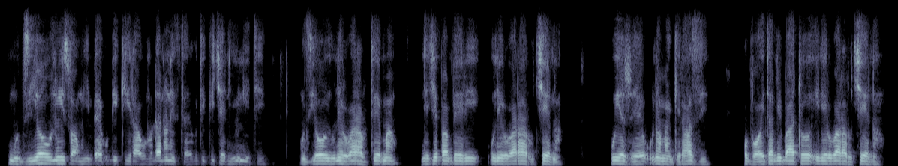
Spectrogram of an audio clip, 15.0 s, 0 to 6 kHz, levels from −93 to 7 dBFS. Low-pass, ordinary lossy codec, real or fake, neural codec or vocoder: 5.4 kHz; Opus, 64 kbps; fake; vocoder, 44.1 kHz, 128 mel bands, Pupu-Vocoder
